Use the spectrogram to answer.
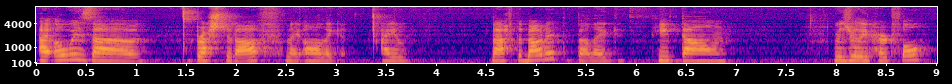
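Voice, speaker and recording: A young woman who stutters, sharing a personal story in a slow, halting way with fillers and repeated sounds. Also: fairly high pitch. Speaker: community member sharing a story. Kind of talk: personal testimony.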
